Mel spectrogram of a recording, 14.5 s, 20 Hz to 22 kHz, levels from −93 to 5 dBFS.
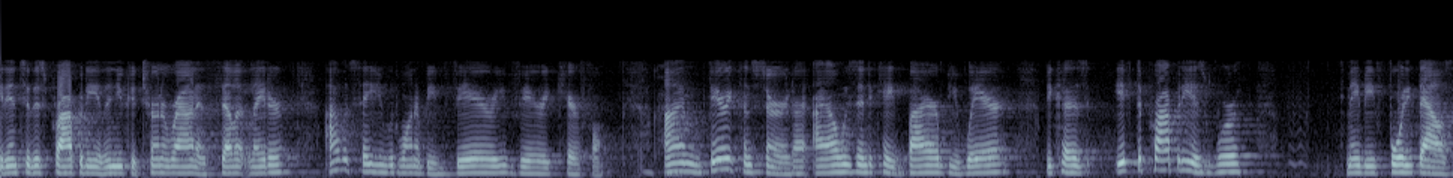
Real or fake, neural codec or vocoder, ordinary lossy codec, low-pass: real; none; Opus, 64 kbps; 5.4 kHz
